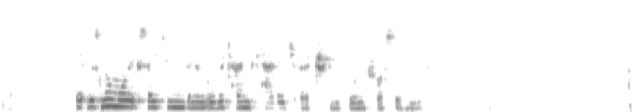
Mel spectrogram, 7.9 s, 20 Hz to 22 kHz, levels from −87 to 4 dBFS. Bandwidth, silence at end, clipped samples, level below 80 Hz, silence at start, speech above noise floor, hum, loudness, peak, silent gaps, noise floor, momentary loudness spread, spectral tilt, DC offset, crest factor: 7.6 kHz; 0 s; under 0.1%; under -90 dBFS; 0.95 s; over 45 dB; none; -46 LUFS; -28 dBFS; 4.30-4.35 s, 5.28-5.32 s, 5.38-6.10 s, 6.18-7.84 s; under -90 dBFS; 15 LU; -5 dB/octave; under 0.1%; 20 dB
